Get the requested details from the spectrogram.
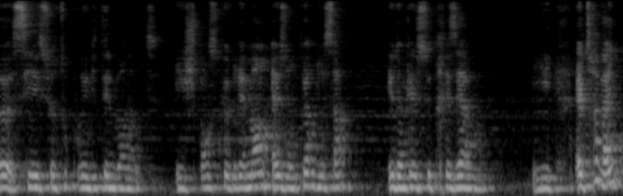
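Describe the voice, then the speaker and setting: A woman's somewhat breathy voice with a dark, mellow tone, fairly quick pace broken by long, frequent pauses, monotone, flat intonation, and audible room echo. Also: medium pitch for a woman. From southern France, Alpes-de-Haute-Provence. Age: 30s. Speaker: health law graduate. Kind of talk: interview.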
